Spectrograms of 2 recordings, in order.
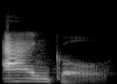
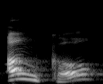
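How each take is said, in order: First: Ankle said ANG-kul, lower; "ankle" for repeating, clearly voiced; careful model pronunciation. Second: Uncle said UNG-kul, pitched high; "uncle" for repeating, clearly voiced; careful model pronunciation. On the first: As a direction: say ankle with the vowel of cat. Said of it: "y la otra palabra". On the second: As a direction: say uncle with the vowel of cup. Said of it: "dilo tú conmigo". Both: Shown as a demonstration.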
